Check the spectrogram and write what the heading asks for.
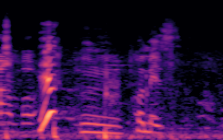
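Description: A woman's voice: a sharp upward yelp about half a second in, followed by a few short vocal sounds that stop well before the end.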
